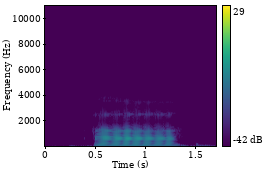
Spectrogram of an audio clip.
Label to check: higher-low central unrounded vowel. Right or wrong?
Right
